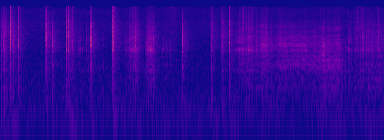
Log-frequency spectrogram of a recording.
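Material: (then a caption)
Wood. Long red acrylic nails tap a large, solid wooden dining tabletop with both hands, producing sharp, bright clicks with very little low end and almost no ring. Isolated taps come in quick bursts at first, then blur into a denser, continuous scratchy rustle of nails over the wood toward the end.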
